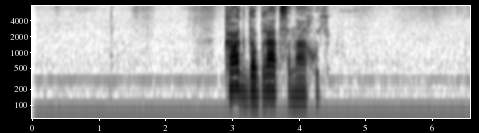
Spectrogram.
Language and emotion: Russian, neutral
